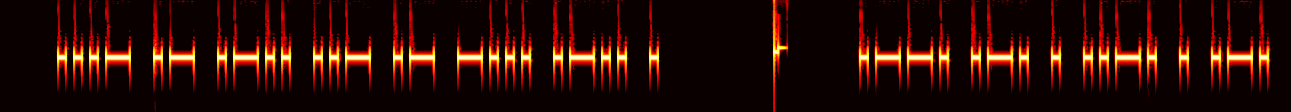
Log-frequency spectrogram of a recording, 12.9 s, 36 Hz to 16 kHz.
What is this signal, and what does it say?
Morse code, heard as a keyed tone, about 16 wpm, 700 Hz. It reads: VALUABLE PREFER
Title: Sentences from Top 1100 Words - New Word Drill Alt - 15wpm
